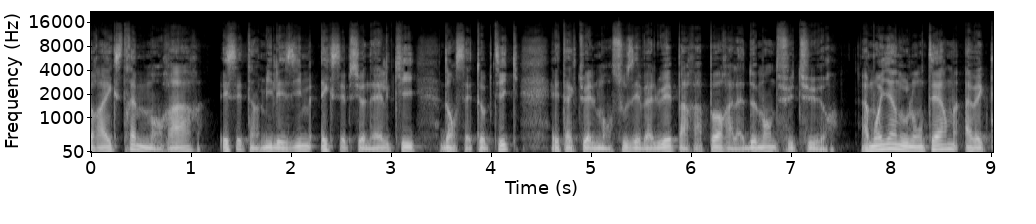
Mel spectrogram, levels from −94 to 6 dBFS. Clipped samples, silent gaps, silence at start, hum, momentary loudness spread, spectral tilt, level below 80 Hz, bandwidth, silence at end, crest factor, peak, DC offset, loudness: under 0.1%; none; 0 s; none; 7 LU; -5.5 dB/octave; -40 dBFS; 13.5 kHz; 0.05 s; 18 dB; -4 dBFS; under 0.1%; -24 LUFS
